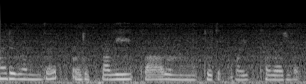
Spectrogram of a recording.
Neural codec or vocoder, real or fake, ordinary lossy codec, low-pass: codec, 16 kHz in and 24 kHz out, 1 kbps, XY-Tokenizer; fake; MP3, 48 kbps; 7.2 kHz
